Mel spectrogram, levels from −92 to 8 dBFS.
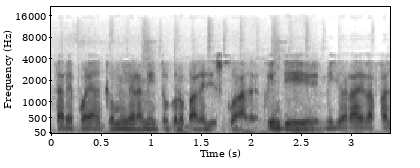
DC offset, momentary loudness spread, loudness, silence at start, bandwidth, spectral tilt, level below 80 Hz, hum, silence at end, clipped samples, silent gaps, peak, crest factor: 0.2%; 4 LU; -18 LUFS; 0.05 s; 12 kHz; -7 dB/octave; -42 dBFS; none; 0 s; under 0.1%; none; -2 dBFS; 16 dB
